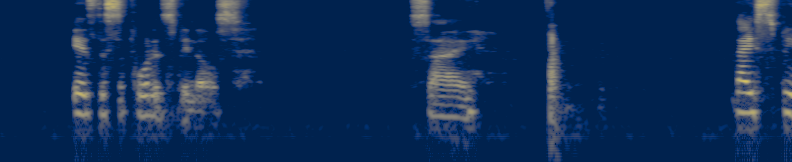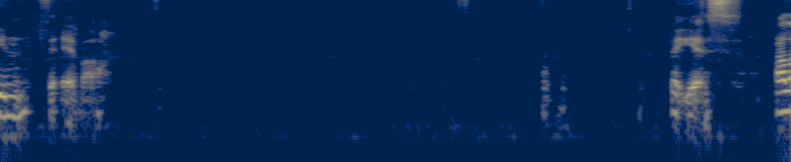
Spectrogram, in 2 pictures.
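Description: A woman talks calmly and close to a microphone, in short bursts with pauses.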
